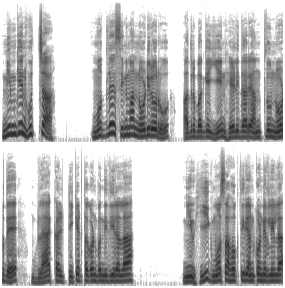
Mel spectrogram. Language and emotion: Kannada, surprised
